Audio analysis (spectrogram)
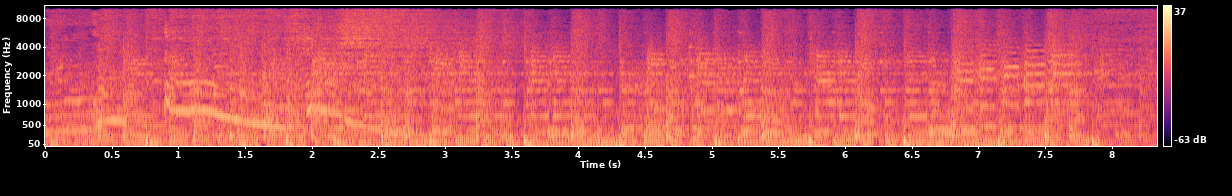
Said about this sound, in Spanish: Fue el grito ese que... Ese grito fue la chispa, fue la gota que colmó el vaso y que hizo estallar ese fenómeno rock and roll.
